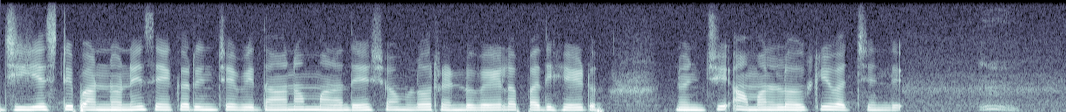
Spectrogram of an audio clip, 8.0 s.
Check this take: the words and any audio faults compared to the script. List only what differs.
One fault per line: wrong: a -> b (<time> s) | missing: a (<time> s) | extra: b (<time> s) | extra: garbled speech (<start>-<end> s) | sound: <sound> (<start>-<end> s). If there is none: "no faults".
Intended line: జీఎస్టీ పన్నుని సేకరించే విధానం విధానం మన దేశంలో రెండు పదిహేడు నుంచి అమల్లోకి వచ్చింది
missing: విధానం (2.3 s)
extra: వేల (3.5 s)
sound: throat clearing (7.3-7.9 s)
